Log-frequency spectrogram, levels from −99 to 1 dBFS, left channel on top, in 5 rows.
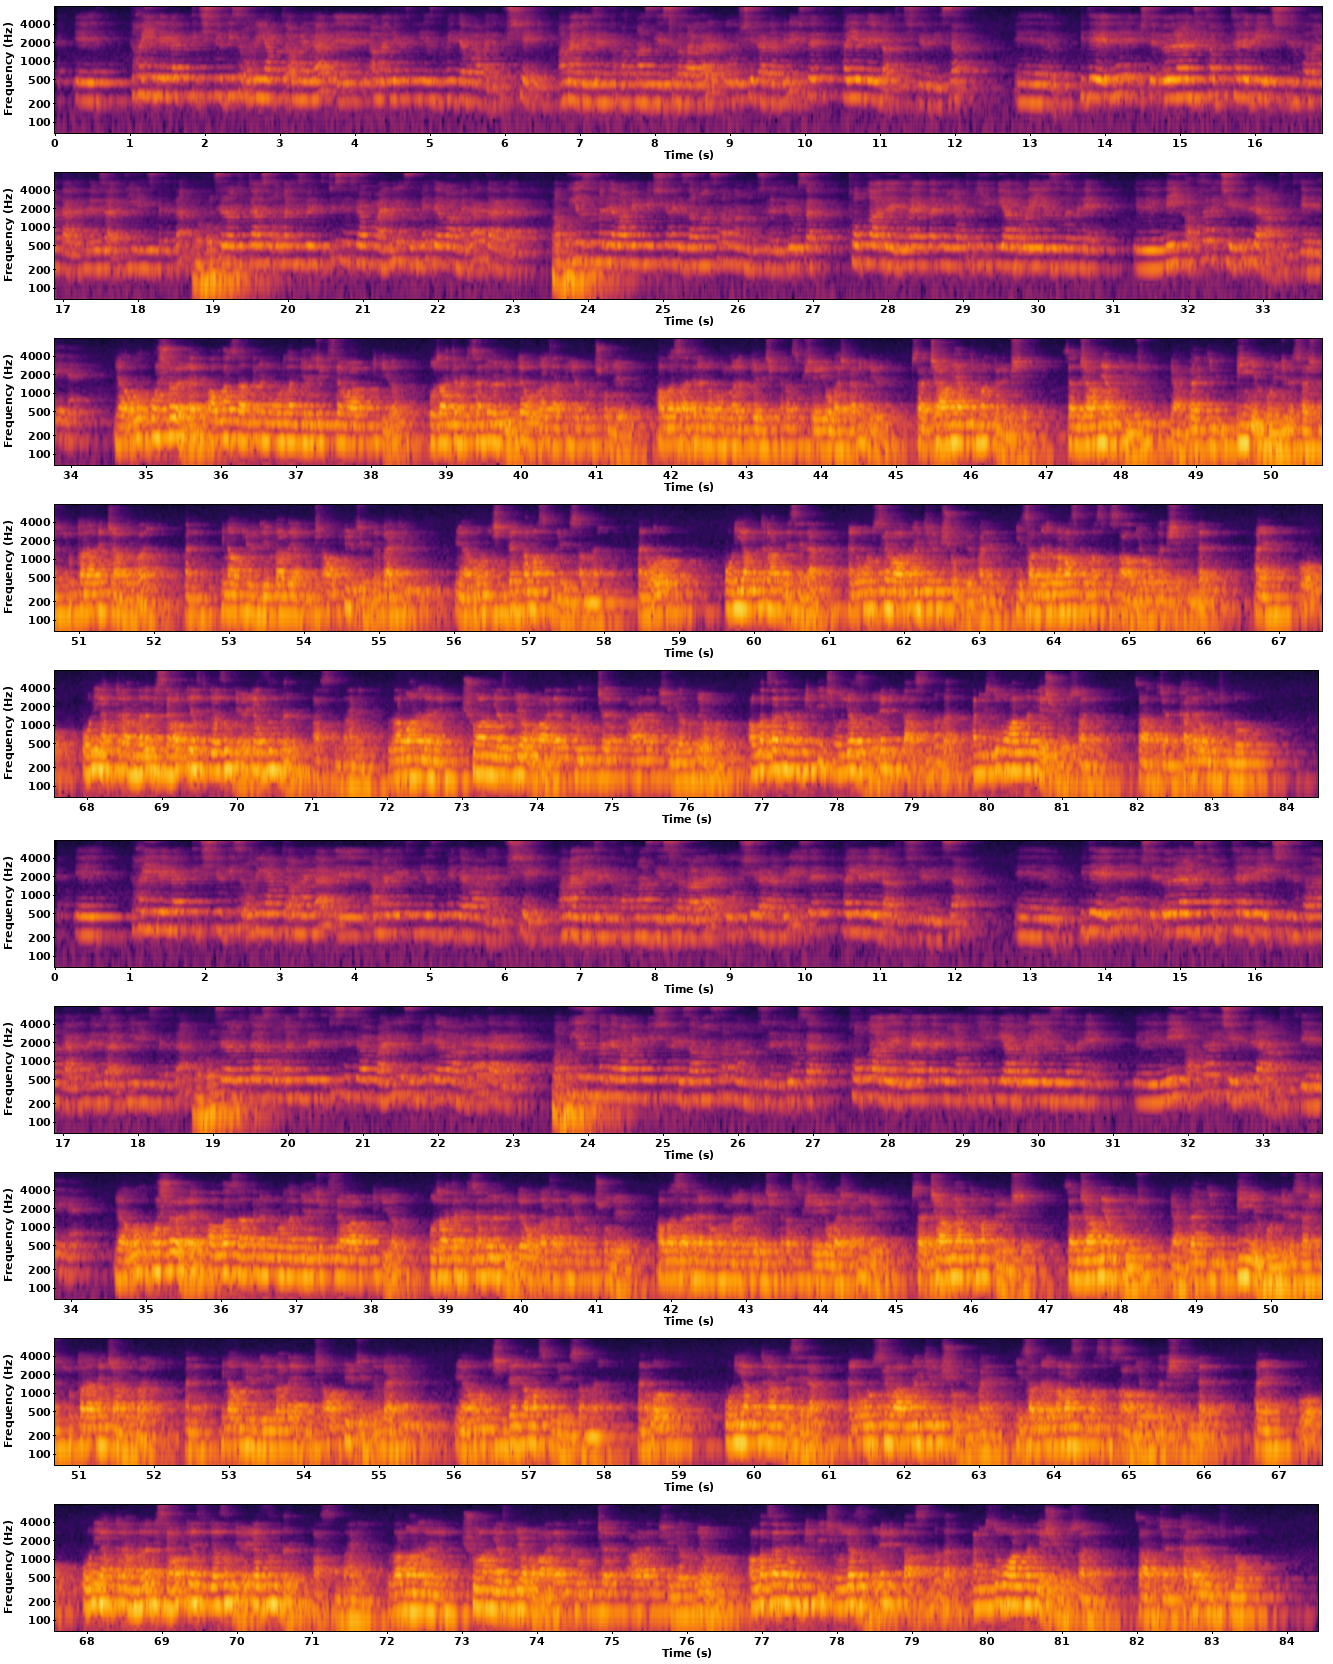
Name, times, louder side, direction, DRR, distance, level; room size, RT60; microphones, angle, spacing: voice 1, 0.2-0.7 1.0-12.1 12.8-18.7 19.0-23.1 23.5-27.1 27.5-30.8 31.3-34.1, left 2 dB, 30° left, -4 dB, 1.0 m, -31 dB
voice 2, 18.7-19.0 23.5-23.8 34.6-38.4 38.8-41.4 41.8-44.8 45.2-46.8 47.3-51.9 52.4-52.6 52.9-55.6 56.0-58.0 58.4-58.9 59.6-60.9 61.2-66.0 66.7-66.9 67.2-67.6 67.9-76.5 76.8-81.5 82.0-83.4, equal, 5° left, -2 dB, 1.1 m, -20 dB
10.5 x 3.5 x 5.2 m, 1.4 s
head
